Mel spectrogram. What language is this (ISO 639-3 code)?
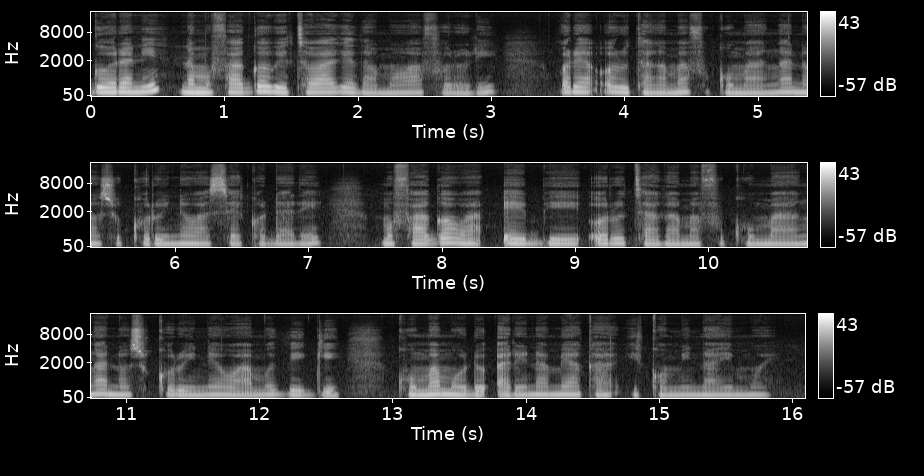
kik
